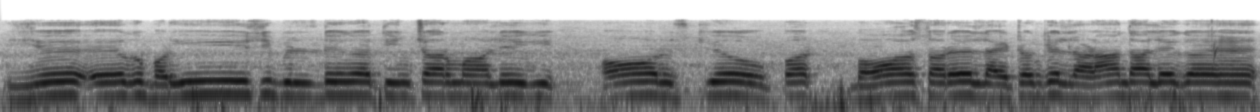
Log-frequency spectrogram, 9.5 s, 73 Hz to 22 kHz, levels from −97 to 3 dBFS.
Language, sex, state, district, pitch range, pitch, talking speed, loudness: Hindi, male, Himachal Pradesh, Shimla, 160-170 Hz, 165 Hz, 135 wpm, -12 LUFS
